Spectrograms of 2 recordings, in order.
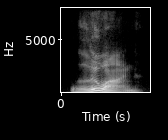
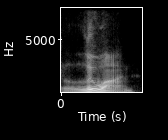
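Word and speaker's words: Luján: his name love it alandro Luan and that's how they that's how they told me to pronounce it Luan l u j an from West Virginia this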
